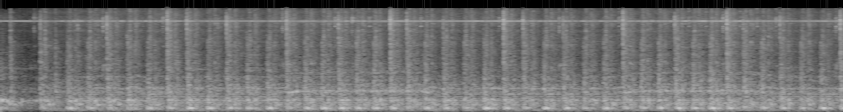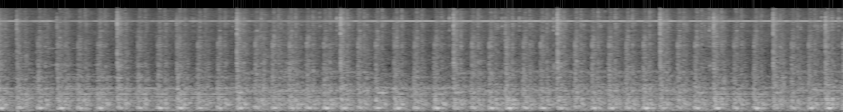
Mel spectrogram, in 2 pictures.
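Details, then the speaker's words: CNY embroidery machine stitching with a rapid hard "krek krek" click on every cycle because a mechanism is set too close; moving it slightly further away stops the noise. "Dari suaranya memang dia terlalu dekat settingnya. Saya akan jauhkan sedikit supaya tidak kesurupan. Bunyi dia bunyi krek krek krek krek krek gitu."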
